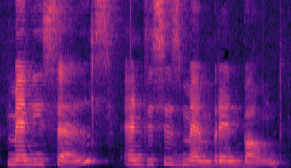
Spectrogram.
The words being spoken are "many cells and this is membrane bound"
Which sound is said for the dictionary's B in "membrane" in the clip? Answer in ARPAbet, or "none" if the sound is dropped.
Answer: B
